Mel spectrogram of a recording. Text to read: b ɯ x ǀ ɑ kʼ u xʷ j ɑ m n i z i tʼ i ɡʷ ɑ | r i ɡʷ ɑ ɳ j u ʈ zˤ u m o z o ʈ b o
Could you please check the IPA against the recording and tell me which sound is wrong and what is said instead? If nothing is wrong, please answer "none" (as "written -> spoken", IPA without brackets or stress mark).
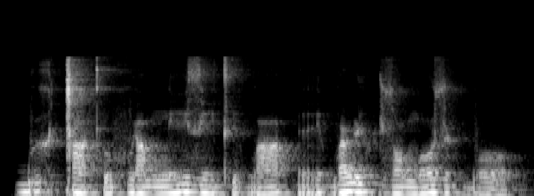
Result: none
